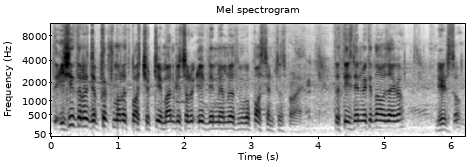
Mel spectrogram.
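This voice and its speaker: A man's voice: on the high side, expressive, fast, slight background noise. A man casually teaching children outdoors near a city park, mixing English words into his talk, reciting rhyming slogans and checking understanding with constant tag questions. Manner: mixes English words and phrases into Hindi. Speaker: neighbourhood cleanliness volunteer teaching children.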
